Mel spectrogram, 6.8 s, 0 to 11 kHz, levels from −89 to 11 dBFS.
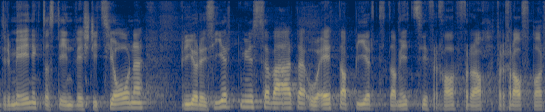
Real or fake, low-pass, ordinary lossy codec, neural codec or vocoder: fake; none; none; vocoder, 22.05 kHz, 80 mel bands, Vocos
